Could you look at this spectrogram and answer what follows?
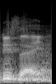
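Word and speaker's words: design: যদি আমরা দেখি এখানে রেন শেষে কি আছে উচ্চারণ হয়নি এর যদি আমরা দেখি ডিজাইন ডিজাইন নই আছে কিন্তু উচ্চারিত হয়নি এই থাকার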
